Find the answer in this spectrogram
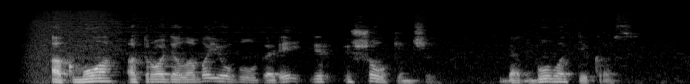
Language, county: Lithuanian, Vilnius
